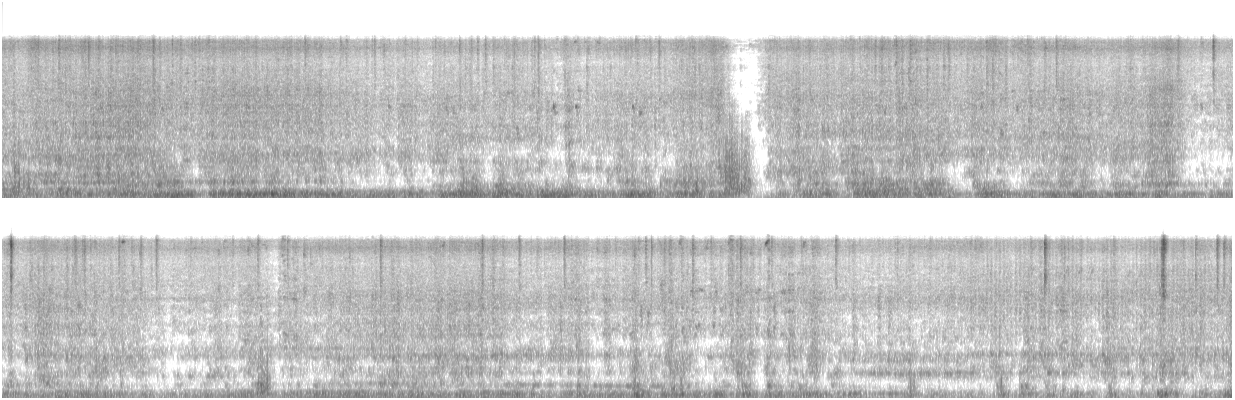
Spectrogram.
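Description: Mahindra Major jeep's four-cylinder diesel engine running steadily under way, with road and wind noise heard from inside the cabin. The sound drops out briefly about nine seconds in.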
